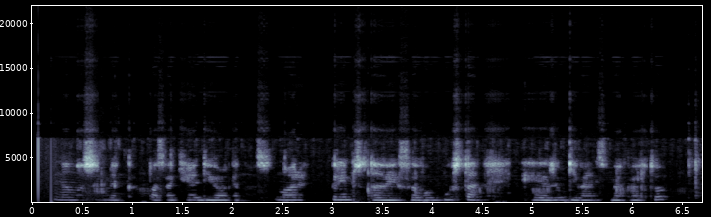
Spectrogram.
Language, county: Lithuanian, Kaunas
